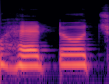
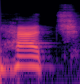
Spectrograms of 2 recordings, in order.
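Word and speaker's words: hatch: ये हो गया फैच, इसको हैट च नहीं, हैच, हैच पढ़ेंगे।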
